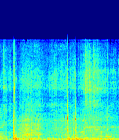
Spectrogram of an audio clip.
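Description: BMX bike riding on a metal mini ramp: tyres rolling on the steel surface with a sharp knock of the bike hitting the ramp shortly after the start, then two short, high metallic pings a little past halfway.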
